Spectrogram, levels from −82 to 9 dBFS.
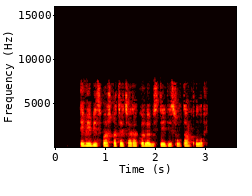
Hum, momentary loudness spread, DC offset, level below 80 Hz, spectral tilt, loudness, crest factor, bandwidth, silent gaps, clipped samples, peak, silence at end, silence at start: none; 7 LU; under 0.1%; -60 dBFS; -6.5 dB/octave; -19 LUFS; 18 dB; 7.8 kHz; none; under 0.1%; -2 dBFS; 0.65 s; 0.5 s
